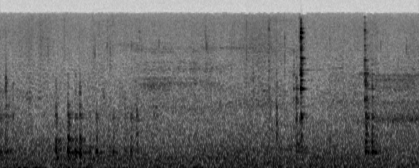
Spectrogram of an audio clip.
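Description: Wind rumbling steadily on the microphone, with a few light clicks and rustles of electrical wires and terminals being handled, the clearest about three seconds in.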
